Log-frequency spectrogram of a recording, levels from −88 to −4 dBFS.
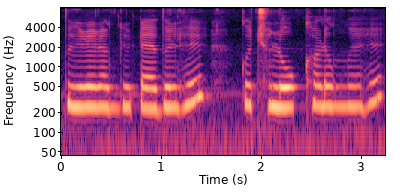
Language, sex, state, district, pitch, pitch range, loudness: Hindi, female, Madhya Pradesh, Bhopal, 250 Hz, 245-260 Hz, -19 LUFS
